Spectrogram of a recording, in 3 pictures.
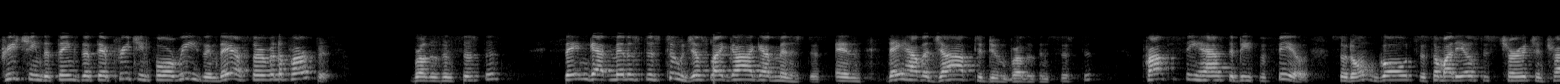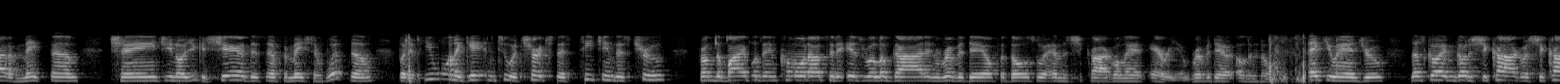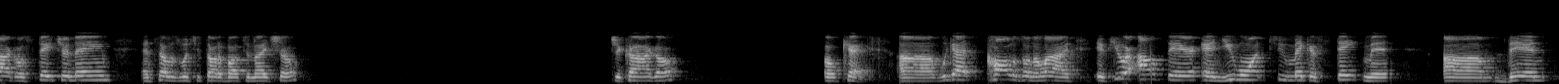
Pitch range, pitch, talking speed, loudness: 170-215 Hz, 190 Hz, 185 wpm, -26 LUFS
